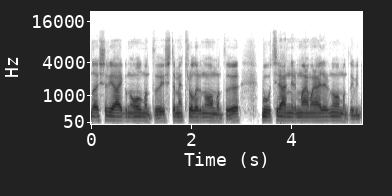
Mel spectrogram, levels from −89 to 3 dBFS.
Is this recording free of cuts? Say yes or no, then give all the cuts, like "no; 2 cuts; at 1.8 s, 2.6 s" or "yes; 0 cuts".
yes; 0 cuts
